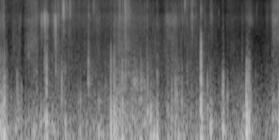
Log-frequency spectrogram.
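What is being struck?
Microfiber towel over a microphone.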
